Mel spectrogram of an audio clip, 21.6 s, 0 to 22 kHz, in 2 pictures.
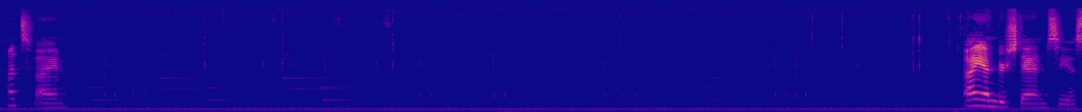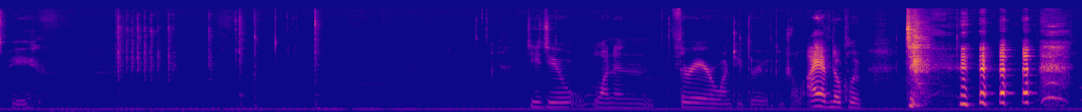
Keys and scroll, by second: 17.2 ctrl+z.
